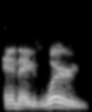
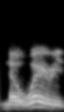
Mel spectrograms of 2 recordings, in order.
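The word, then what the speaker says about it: NxWorries: I was saying NX words. Like I wasn't pronouncing it as no worries. I'm like NX words, and that's how I was pronouncing it.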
